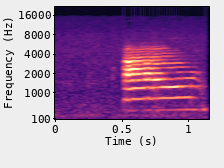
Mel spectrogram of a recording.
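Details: Pet cat conversing with her owner at home, giving one clear sustained meow lasting roughly half a second, bright with stacked harmonics and slightly falling at the end, in a quiet small room.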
